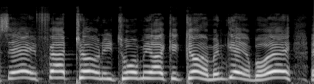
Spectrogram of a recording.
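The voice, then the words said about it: Put-on Italian accent. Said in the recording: “That was a good Italian accent.”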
